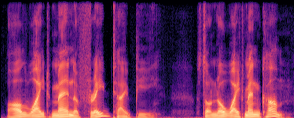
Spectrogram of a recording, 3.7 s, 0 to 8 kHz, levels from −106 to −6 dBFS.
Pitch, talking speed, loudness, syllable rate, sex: 100 Hz, 165 wpm, -17 LUFS, 4.7 syllables/s, male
